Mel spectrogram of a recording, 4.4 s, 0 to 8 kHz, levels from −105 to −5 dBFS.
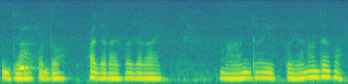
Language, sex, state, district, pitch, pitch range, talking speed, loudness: Chakma, female, Tripura, Unakoti, 140 Hz, 135-150 Hz, 110 wpm, -16 LUFS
